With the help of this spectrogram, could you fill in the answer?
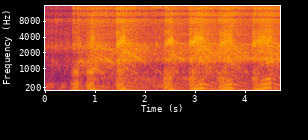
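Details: Stihl MS 271 50cc chainsaw after cleanup, service and new chain: crisp two-stroke blips, about seven quick rev-ups and drop-backs in four seconds, clean and even with no bogging; the saw runs healthy.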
